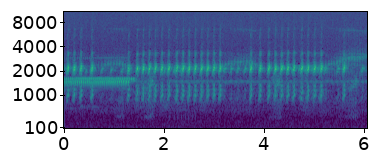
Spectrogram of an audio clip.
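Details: Tree frogs singing in a pond on an April night in north-east Italy, rapid pulsed croaks repeated about four times a second in dense overlapping series, with a steady high trill of mole crickets running beneath.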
